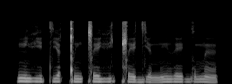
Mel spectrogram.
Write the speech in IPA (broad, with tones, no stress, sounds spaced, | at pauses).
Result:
ĩ˦ vʲ e˨ tʲ a˥ ǃ ĩ˨ ǀ e˥ vʲ ʊ˦ ǁ e˨ dʲ ɛ˩ n ĩ˥ ð e˥ ɡ ʊ˥ m ɛ̃˨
